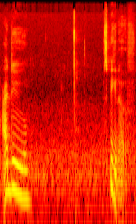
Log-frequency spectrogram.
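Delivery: usual speaking voice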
